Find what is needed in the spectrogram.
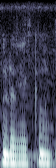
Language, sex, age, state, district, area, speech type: Kannada, male, 18-30, Karnataka, Vijayanagara, rural, spontaneous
